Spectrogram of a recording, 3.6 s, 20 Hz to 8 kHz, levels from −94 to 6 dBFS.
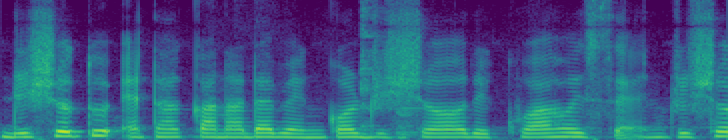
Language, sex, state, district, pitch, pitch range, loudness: Assamese, female, Assam, Kamrup Metropolitan, 220 Hz, 215-225 Hz, -19 LUFS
